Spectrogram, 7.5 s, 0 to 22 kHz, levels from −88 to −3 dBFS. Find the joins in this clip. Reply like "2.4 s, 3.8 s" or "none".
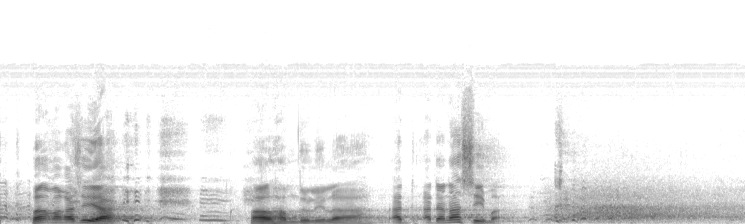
none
